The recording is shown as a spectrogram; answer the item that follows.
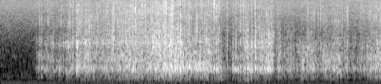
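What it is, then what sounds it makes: Foam microphone windscreen being scratched. Fingertips with short lilac nails lightly scratch and rub a small, soft, porous black polyurethane foam windscreen on a handheld recorder. After a brief near-silent start with a faint low hum, a continuous close-up scratchy rustle and crackle sets in, centered in the mids with bright hiss above. It swells and dips slightly as the rubbing continues to the end.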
